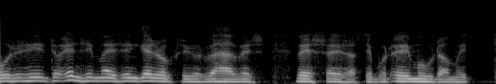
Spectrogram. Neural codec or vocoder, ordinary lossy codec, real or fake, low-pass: codec, 16 kHz in and 24 kHz out, 1 kbps, XY-Tokenizer; none; fake; 7.2 kHz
